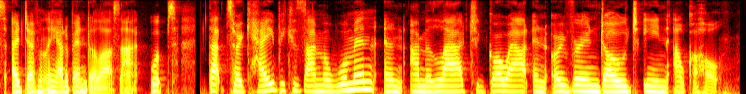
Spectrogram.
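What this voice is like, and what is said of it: Hoarse, fading voice. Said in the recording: “Sorry, I am losing my voice.”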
